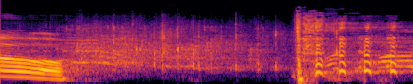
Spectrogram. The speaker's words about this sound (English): Now you know to applaud. What if it never happened before and I just really wanted to be applauded while I sit now down? Now applaud! You have to! You have to!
